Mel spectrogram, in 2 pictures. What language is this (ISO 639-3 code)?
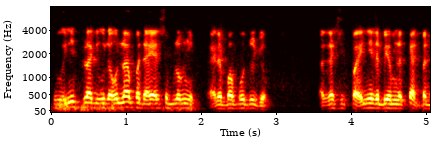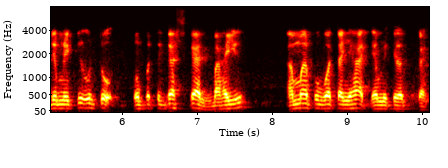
msa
